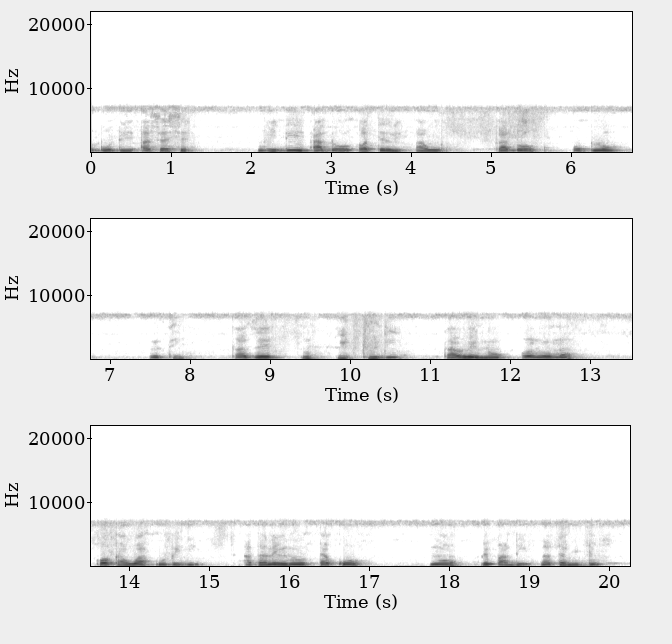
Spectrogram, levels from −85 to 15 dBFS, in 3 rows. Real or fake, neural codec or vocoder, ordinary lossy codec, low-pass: fake; codec, 16 kHz, 2 kbps, FunCodec, trained on Chinese and English, 25 frames a second; Opus, 32 kbps; 7.2 kHz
